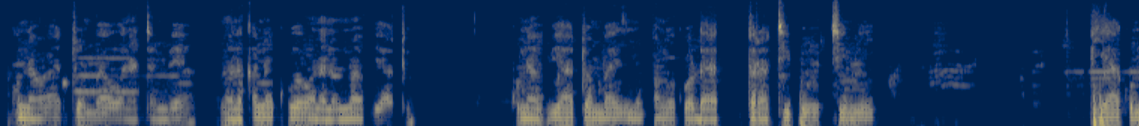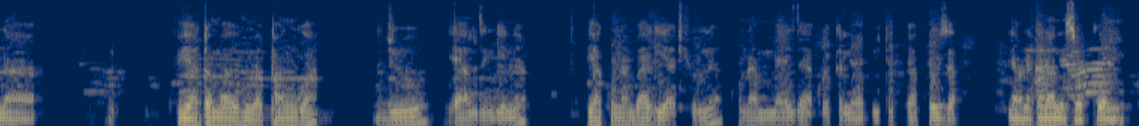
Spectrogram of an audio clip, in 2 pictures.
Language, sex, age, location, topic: Swahili, male, 18-24, Nakuru, finance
